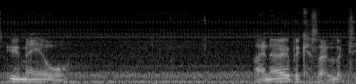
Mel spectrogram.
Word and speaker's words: Umeå: new is the destination so just um for pronunciation purposes so we're flying from Scandinavian mountains to UMO it's not um it's UMO I know because I looked it up I'm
